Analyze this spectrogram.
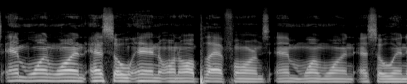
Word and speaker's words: M11SON: M11SON. It's just pronounced Mason, you know what I mean?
